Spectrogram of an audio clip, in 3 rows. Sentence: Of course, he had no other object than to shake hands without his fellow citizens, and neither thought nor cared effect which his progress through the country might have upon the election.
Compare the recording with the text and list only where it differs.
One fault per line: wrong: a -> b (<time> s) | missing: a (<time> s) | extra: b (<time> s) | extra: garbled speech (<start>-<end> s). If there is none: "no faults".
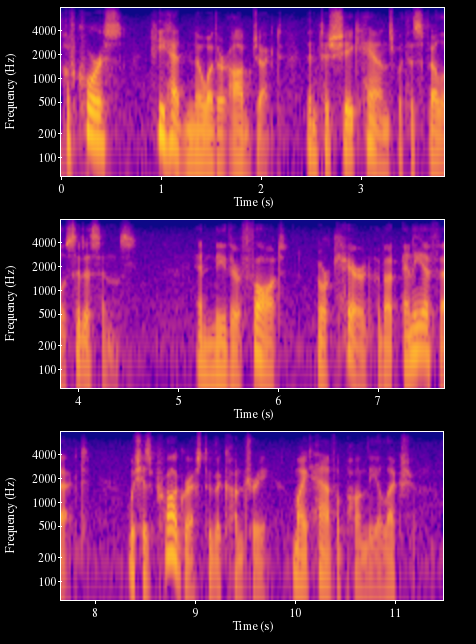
wrong: without -> with (3.4 s)
extra: about any (7.0 s)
